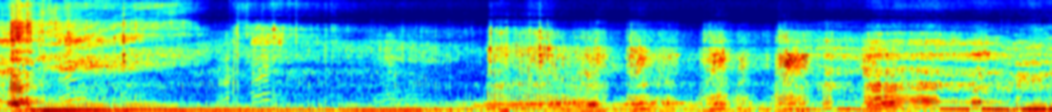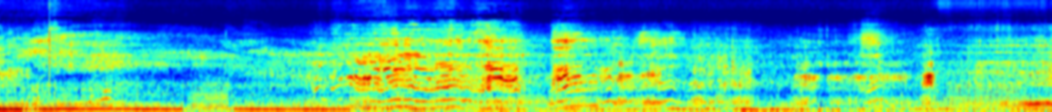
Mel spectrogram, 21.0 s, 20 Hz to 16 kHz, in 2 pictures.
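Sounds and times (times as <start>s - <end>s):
motorcycle engines revving: 0.0s - 21.0s.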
